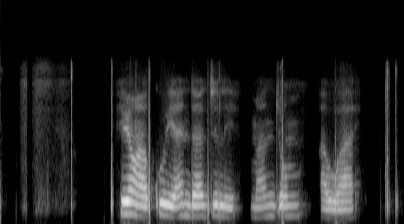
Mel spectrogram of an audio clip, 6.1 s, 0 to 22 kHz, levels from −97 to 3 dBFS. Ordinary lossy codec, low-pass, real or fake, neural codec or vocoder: Opus, 24 kbps; 7.2 kHz; fake; codec, 16 kHz in and 24 kHz out, 1 kbps, XY-Tokenizer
